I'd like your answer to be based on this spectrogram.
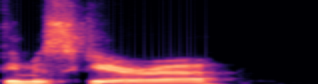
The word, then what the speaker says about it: Themyscira: And this opening that we're talking about, might as well launch into it, is that we begin on Themyscira. Wait, I said that right. Sounded wrong when I said it.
